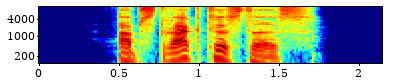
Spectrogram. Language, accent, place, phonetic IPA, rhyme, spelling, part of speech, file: German, Germany, Berlin, [apˈstʁaktəstəs], -aktəstəs, abstraktestes, adjective, De-abstraktestes.ogg
- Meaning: strong/mixed nominative/accusative neuter singular superlative degree of abstrakt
